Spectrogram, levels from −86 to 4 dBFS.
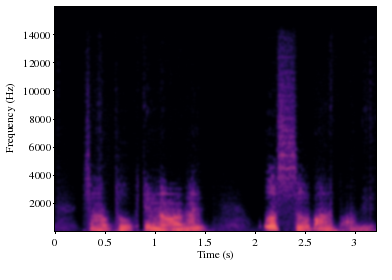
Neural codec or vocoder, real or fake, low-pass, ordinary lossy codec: codec, 44.1 kHz, 0.9 kbps, DAC; fake; 14.4 kHz; none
